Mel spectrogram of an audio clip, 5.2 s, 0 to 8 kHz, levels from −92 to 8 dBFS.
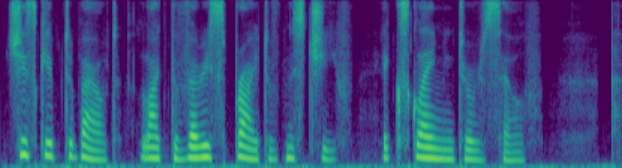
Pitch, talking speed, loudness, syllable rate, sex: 180 Hz, 140 wpm, -19 LUFS, 4.9 syllables/s, female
